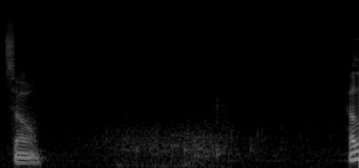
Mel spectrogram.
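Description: A man speaks quietly into a microphone.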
